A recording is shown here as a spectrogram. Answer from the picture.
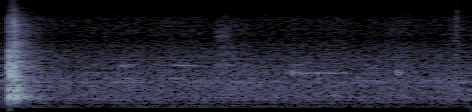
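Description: A single sharp tap right at the start as a deck of tarot cards is handled, followed by quiet room sound with a few faint small ticks.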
